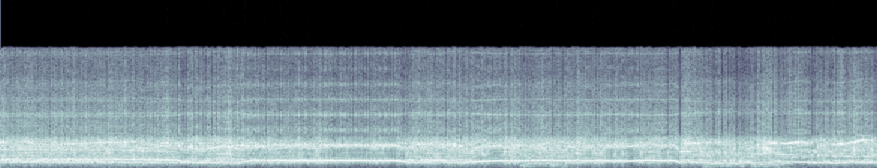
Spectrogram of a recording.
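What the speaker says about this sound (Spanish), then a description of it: "Y por el príncipe gritaron todas." A crowd of women at a Halloween costume contest in Duitama, Boyacá shouts and cheers loudly and continuously, with high-pitched whoops rising and falling over a dense wall of voices.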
